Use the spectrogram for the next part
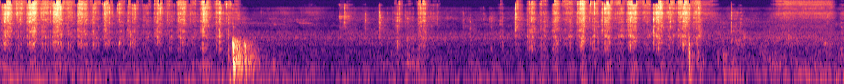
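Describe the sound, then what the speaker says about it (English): Garlic being grated on a hand grater in a farm kitchen, a rasping scrape of quick rubbing strokes heard close up, with a few louder knocks and no talk. "we're using a grater instead of a garlic press"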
